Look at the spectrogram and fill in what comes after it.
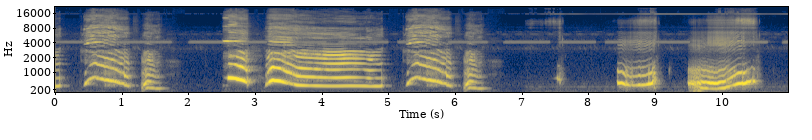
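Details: Golden Retriever puppies playing on a green lawn, making loud, clear whimpering whines: several rising-then-falling cries, one held for about two seconds, then two lower wobbling whines after a pause.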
